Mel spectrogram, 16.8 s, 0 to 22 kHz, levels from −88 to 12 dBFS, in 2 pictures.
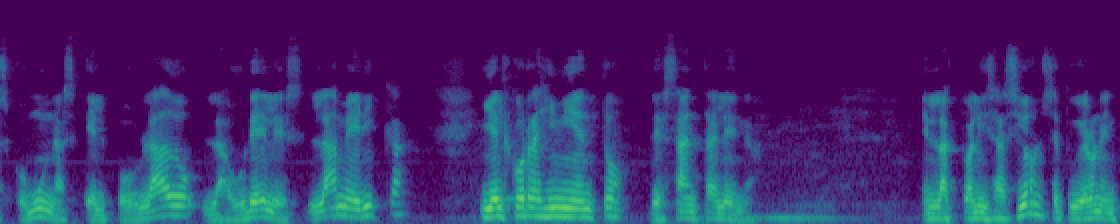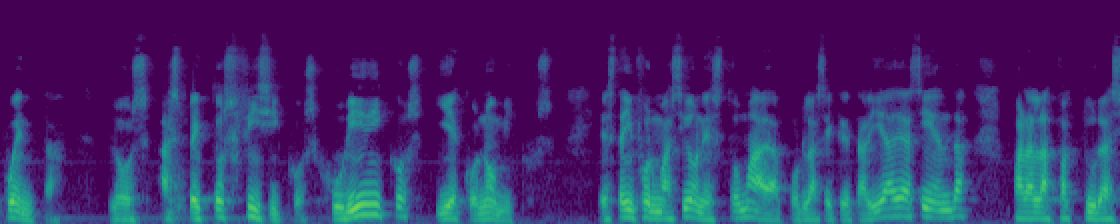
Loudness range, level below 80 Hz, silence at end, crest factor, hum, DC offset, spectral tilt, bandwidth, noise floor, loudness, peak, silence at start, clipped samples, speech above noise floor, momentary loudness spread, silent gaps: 4 LU; -48 dBFS; 0 s; 18 dB; none; under 0.1%; -7.5 dB/octave; 9 kHz; -59 dBFS; -22 LUFS; -4 dBFS; 0 s; under 0.1%; 38 dB; 14 LU; none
